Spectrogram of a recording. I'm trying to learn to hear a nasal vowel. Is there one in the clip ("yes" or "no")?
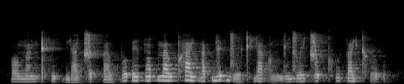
yes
